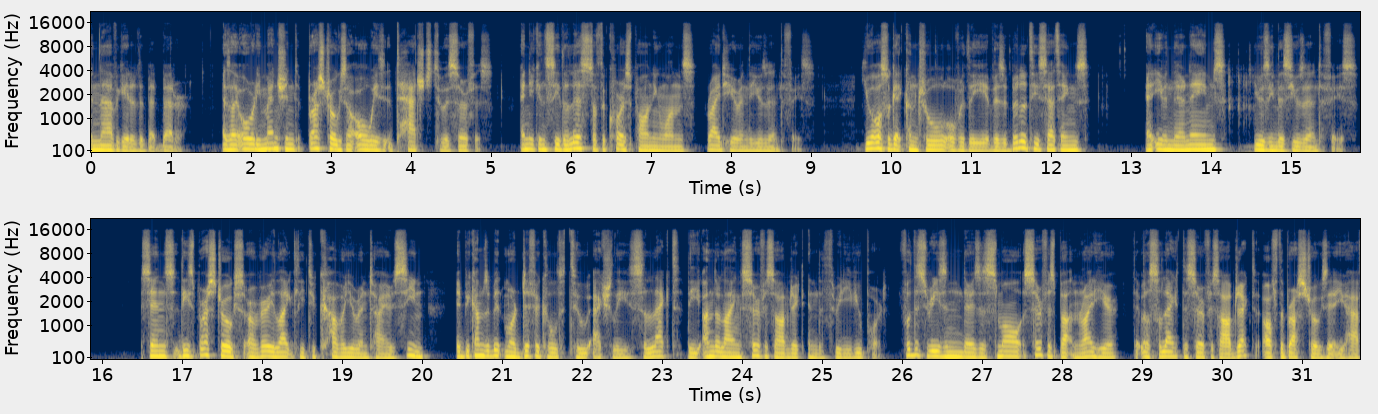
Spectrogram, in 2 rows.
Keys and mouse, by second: 10.6-11.3 drag, 12.8-16.2 ctrl+drag, 29.0 click.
